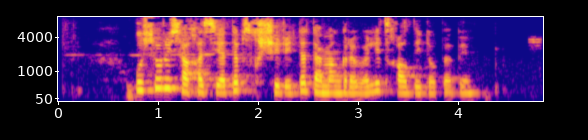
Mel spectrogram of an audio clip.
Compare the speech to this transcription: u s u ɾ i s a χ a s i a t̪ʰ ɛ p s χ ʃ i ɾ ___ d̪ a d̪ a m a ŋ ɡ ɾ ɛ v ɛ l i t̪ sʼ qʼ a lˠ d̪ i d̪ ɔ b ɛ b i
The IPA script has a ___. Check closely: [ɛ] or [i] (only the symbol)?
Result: i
